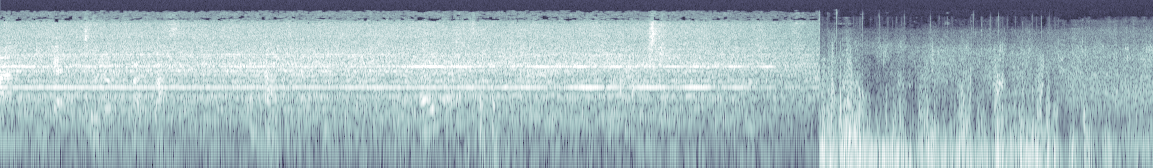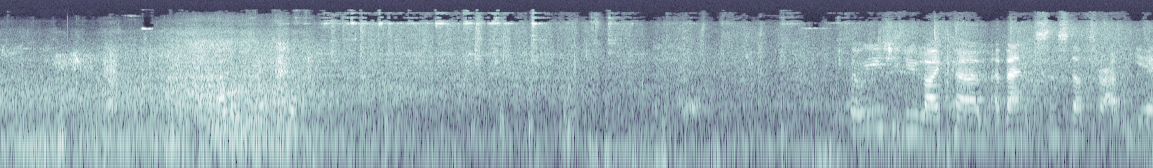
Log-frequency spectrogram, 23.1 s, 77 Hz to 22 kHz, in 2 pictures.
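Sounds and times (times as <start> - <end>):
workshop machinery whine: 0.0 - 8.4
footsteps: 14.4 - 22.0.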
